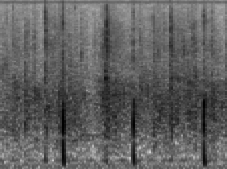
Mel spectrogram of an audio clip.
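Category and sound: crowd, audience clapping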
